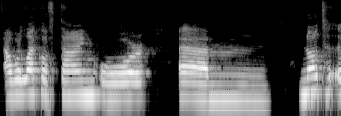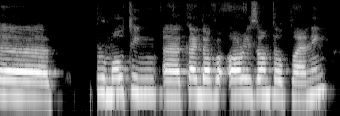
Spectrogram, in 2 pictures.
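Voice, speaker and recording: A woman with a Portuguese accent presenting a webinar over a video call, halting often and restarting her sentences. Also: a little high, mellow. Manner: hesitant, frequent pauses and restarts.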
